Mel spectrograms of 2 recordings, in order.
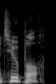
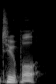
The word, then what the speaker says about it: Tuple: uh yeah um so am I pronouncing that right by the way it's actually Tupel. Uh, tupole. My bad. And everyone is well, that's that's not fair. We pronounce it tupal.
